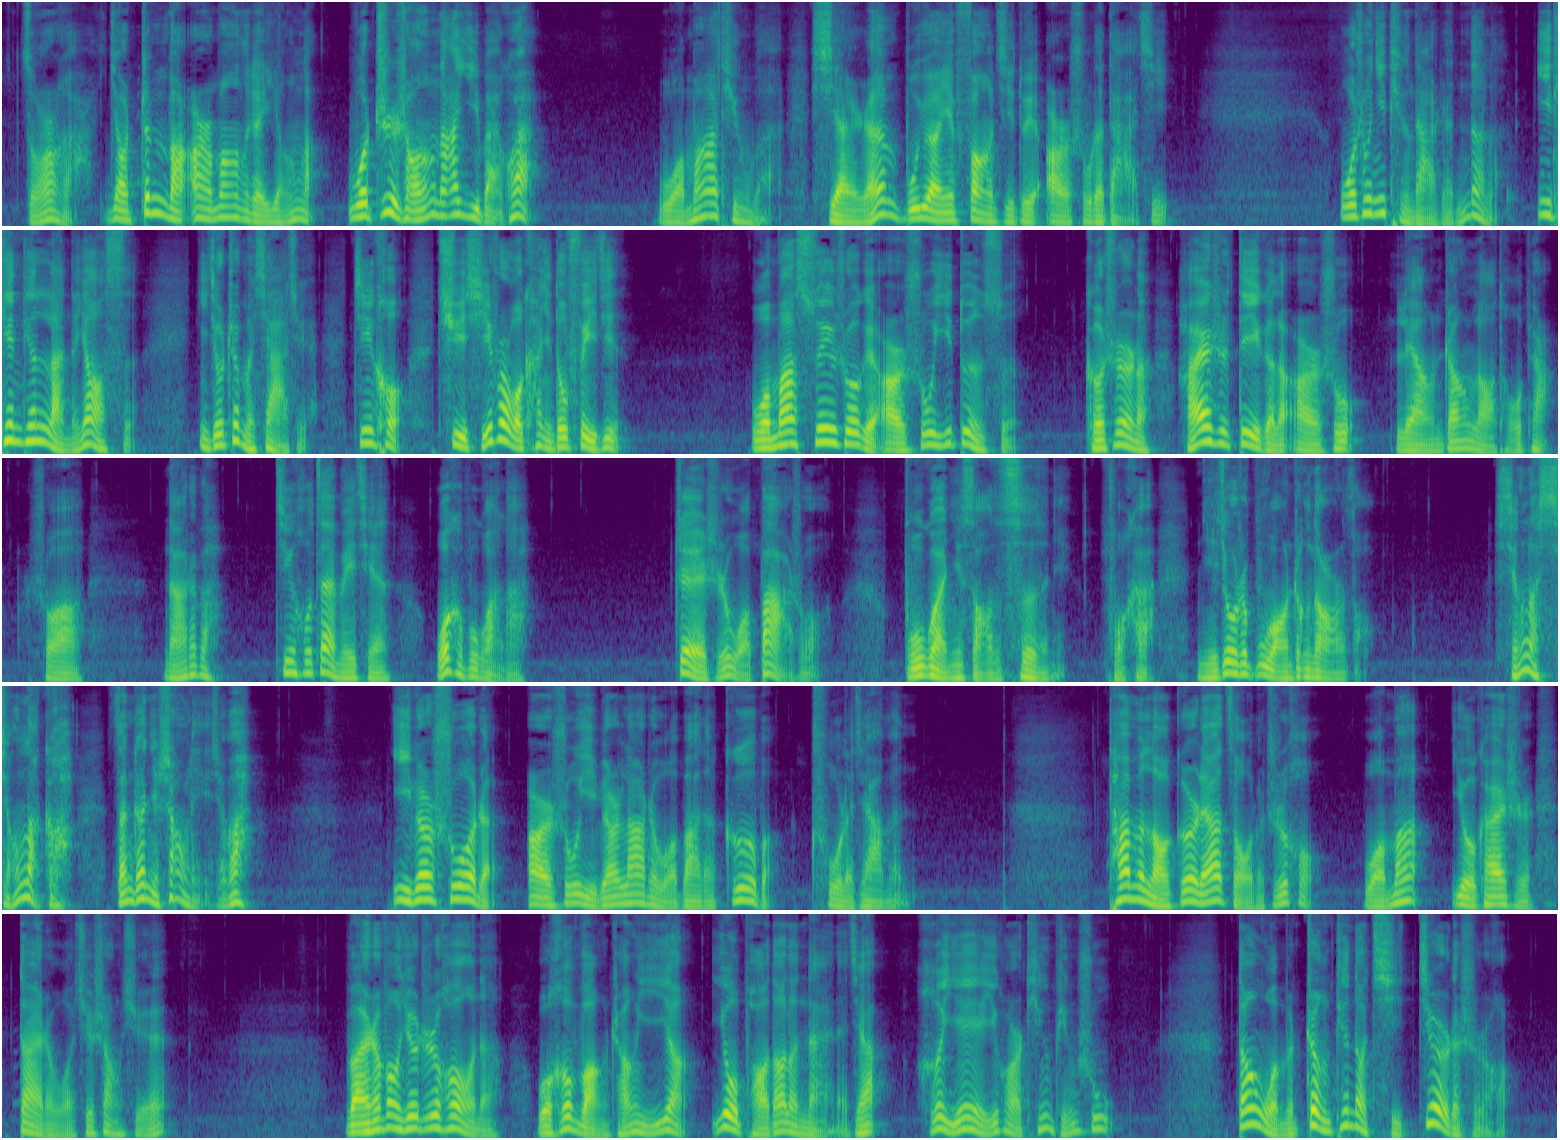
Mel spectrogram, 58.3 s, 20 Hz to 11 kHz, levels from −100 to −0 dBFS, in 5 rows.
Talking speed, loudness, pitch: 230 characters per minute, -19 LUFS, 115 Hz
